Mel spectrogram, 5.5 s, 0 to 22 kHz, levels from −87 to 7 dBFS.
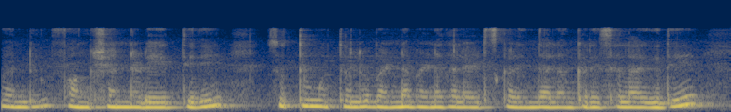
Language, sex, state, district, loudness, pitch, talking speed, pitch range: Kannada, female, Karnataka, Bidar, -13 LUFS, 185 Hz, 110 wpm, 180-210 Hz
